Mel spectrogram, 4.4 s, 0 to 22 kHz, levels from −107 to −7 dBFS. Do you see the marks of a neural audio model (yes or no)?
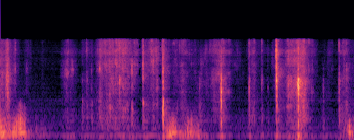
yes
